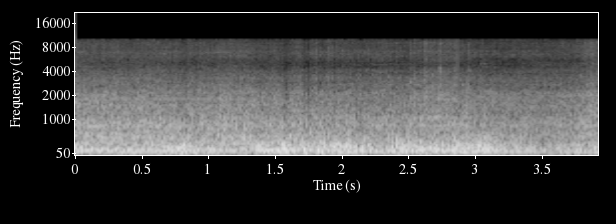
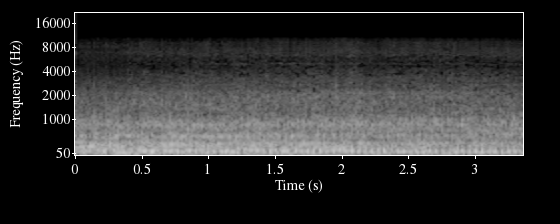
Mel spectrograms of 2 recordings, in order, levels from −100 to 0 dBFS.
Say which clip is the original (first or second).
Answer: first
